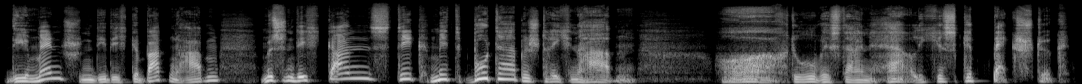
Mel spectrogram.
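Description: A man voicing a sly, hungry fox who talks in a coaxing, drawn-out way. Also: mid-range voice, huge pitch swings, vocal fry, breathy edge, dry recording, clean studio sound, pitched above the performer's own voice, heavily acted.

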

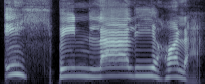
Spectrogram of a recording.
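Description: A man's voice: very high-pitched, takes it slowly, gravelly, pushed and bright, clear, resonant tone, no room sound, studio quality, pitched above the performer's own voice, full character voice. A man voicing a small fairy girl guarding her tree, sweet and then scolding. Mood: stern. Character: cheerful little fairy girl, turning stern.

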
